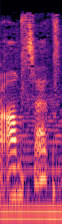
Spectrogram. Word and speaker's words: Amstutz: And you can find me on all social media platforms at Sandra Amstutz.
